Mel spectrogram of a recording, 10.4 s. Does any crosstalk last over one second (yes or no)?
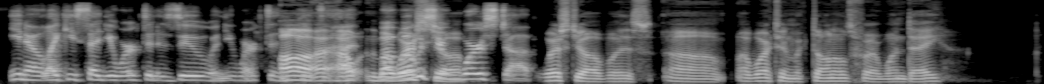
yes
